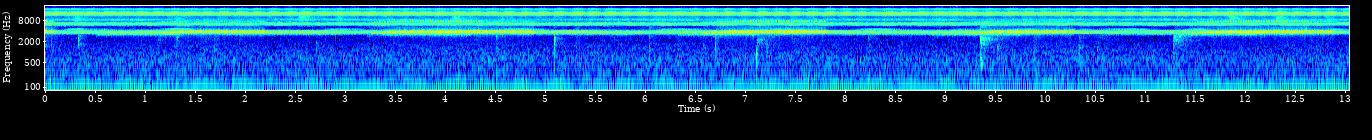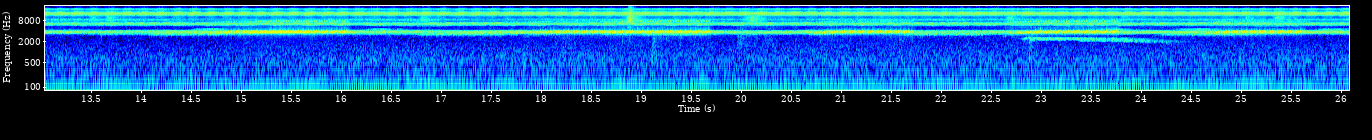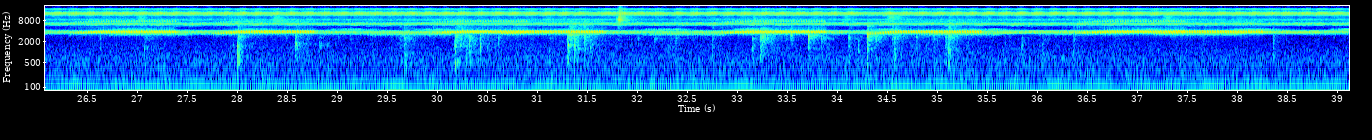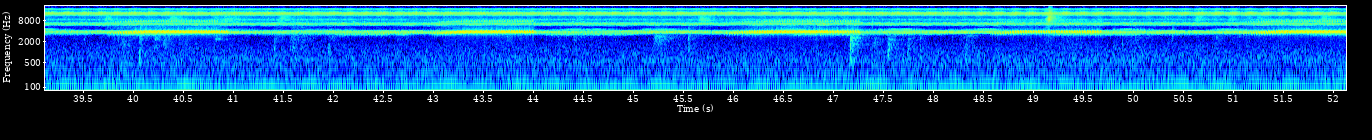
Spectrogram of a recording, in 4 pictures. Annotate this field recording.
taken from a 2 hour recording made in the dubuji mangroves. in the distance you can faintly hear some music from the town as well as drones from the generators. recorded with an AT BP4025 into an Olympus LS-100.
